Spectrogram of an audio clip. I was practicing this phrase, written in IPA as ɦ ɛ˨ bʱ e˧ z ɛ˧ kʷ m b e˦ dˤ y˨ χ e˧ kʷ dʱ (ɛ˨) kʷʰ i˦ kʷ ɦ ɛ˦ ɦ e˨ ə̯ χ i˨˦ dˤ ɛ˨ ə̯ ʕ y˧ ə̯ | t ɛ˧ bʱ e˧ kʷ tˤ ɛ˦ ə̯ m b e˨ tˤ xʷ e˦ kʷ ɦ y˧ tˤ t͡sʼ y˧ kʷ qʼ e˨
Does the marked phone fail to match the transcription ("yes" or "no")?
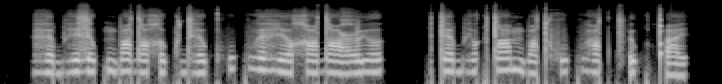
no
